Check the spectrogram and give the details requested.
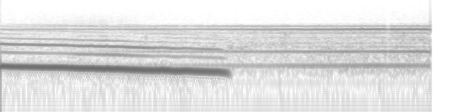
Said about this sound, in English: But just as they approached the far side of the moon, the crew heard strange music. And that music even sounds outer spacey, doesn't it? You hear that? That whistling sound? Yeah.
